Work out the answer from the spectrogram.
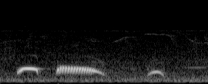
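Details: Decoy spotted dove kept caged for three months, calling to lure wild doves: a short coo, then a long sustained mellow coo, then a brief softer closing coo, clear against quiet background.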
